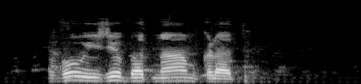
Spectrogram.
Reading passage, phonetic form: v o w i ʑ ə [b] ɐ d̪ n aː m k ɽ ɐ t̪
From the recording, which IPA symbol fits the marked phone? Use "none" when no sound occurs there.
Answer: b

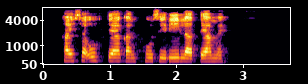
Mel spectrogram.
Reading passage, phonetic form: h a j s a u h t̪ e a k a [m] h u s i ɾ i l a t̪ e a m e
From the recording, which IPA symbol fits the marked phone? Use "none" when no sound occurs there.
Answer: n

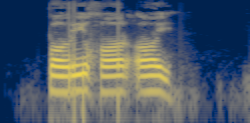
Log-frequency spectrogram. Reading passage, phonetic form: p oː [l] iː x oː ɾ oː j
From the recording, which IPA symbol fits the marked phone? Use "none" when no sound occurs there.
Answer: ɾ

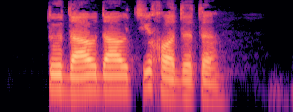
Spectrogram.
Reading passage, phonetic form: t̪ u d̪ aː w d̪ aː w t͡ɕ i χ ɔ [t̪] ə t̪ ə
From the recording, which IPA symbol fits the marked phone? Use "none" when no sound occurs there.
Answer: d̪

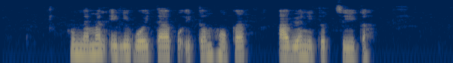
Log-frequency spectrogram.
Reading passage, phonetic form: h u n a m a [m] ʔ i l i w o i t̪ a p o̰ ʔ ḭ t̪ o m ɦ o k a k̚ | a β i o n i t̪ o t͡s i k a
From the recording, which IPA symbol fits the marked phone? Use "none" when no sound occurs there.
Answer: n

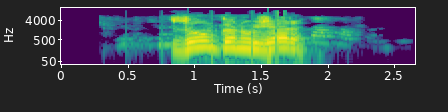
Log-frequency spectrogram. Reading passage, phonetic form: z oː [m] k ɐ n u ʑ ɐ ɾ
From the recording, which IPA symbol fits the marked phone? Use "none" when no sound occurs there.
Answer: m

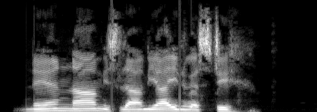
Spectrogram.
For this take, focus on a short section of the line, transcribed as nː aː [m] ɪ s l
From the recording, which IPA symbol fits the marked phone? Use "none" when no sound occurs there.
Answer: m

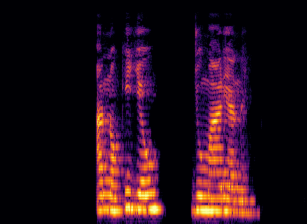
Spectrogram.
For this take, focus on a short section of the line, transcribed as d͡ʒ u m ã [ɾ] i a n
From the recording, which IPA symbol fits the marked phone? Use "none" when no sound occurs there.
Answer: ɾ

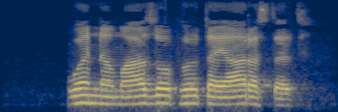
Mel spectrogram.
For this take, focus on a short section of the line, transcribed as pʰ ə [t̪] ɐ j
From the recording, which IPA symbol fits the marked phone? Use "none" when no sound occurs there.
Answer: t̪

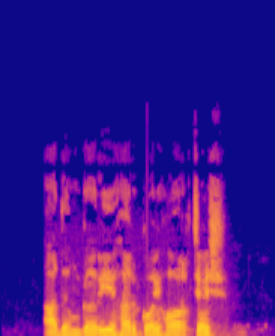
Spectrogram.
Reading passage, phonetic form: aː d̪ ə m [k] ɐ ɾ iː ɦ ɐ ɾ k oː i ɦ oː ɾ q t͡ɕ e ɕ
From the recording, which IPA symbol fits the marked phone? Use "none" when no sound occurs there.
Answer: ɡ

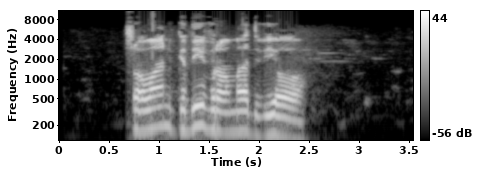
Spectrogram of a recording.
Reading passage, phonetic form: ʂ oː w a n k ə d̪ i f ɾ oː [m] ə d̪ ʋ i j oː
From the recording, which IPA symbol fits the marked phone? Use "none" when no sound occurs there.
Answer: m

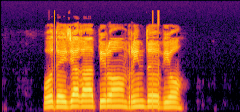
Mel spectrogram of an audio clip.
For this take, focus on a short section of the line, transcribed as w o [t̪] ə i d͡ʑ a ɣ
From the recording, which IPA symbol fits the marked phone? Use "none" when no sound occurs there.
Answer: d̪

